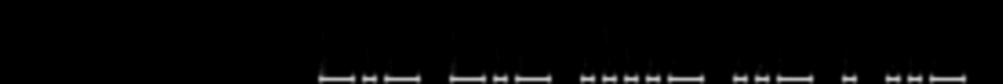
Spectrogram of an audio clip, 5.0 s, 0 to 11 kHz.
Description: Morse code, heard as a keyed tone, about 22 wpm, 700 Hz. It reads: KK4UEU
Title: USA Call Signs - 6 Characters - Repeated 2x - 22wpm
